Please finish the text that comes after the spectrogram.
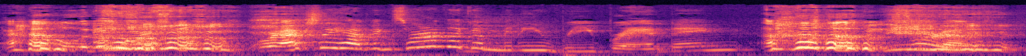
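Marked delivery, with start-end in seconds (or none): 1.3-5.1 giggling about the rebrand; laughing. Real, not acted. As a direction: laugh the words out.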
